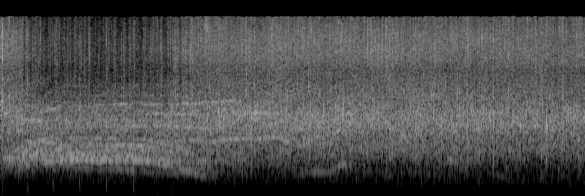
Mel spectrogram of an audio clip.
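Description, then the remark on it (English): A crowd breaks into loud, sustained applause for the lunch team, a dense wash of clapping with scattered cheers and whoops rising above it, steady from start to finish. “So on three, give them a big round of applause.”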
